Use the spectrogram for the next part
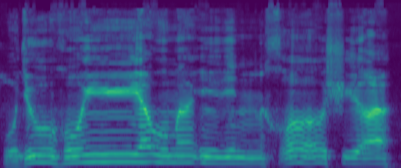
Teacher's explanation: Bagi bacaan riwayat khalat, sama seperti bacaan hafal asim dibaca secara tahqiq dengan bacaan idgham ma'al ghunnah didengungkan. Manakala bagi bacaan riwayat khalaf, ia dibaca tanpa didengungkan, idgham bila ghunnah.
